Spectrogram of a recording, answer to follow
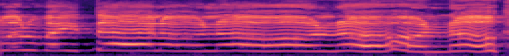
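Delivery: high, loud anguished cry; horrified wail. Acted. Marjorie crying out after knocking off his head, horrified wail. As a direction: wail in horror at what she did.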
